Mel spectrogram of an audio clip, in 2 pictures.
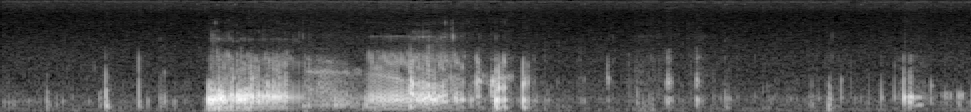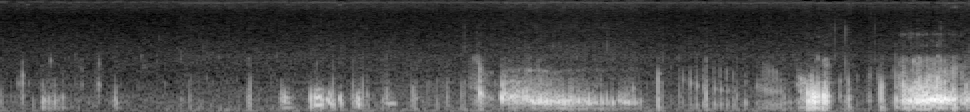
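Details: Yellow Labrador dog gut sounds: gurgling, rumbling bursts with scattered clicks and quiet gaps; bowel sounds (borborygmi).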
